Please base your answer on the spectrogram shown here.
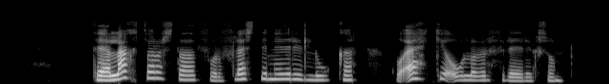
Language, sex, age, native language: Icelandic, female, 30-39, Icelandic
